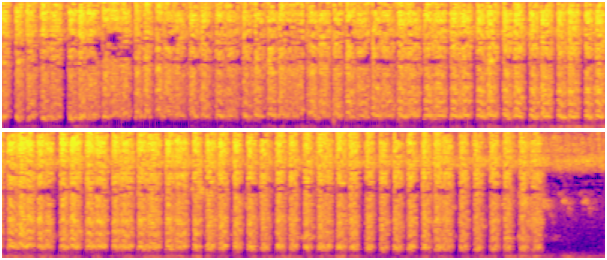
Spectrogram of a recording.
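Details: A hungry baby Greater Coucal, a kept bird, makes a long, even series of quick husky rasping breaths, several per second, stopping abruptly near the end, in a small indoor space.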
